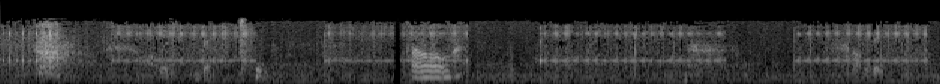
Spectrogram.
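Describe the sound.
Telephone signal tones while a call to the police department is being placed through an operator on an older phone line: several long, steady buzzing tone bursts repeat with short gaps between them.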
